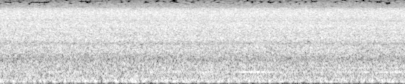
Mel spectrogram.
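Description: Steady rush of water spilling over a low dam into the pool, an even hiss with no changes.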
